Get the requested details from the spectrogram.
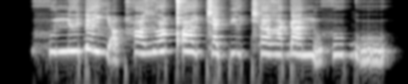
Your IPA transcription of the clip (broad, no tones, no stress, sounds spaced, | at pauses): h u n ʏ ɗ ɜ ʎ a̰ qʰ ɔ z u qʼ o c a pʲ u cʰ ɜ ʁ a ɠ a n ṵ h u ɠ ṵ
